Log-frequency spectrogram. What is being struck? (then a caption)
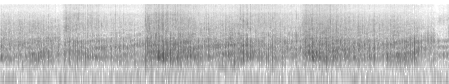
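Loop-pile carpet. Long nails scratch across a grey loop-pile berber carpet, giving a continuous dry rasping scuff centered in the midrange. The scratching swells into louder strokes around the middle and again toward the end, with possible faint speech in the background.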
